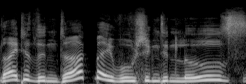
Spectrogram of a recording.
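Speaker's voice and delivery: cartoonish, exaggerated Liverpool accent. Reading a book title aloud as the cartoon character, Wakko Liverpudlian accent. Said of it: "Wacko's the one with the Liverpudlian accent".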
